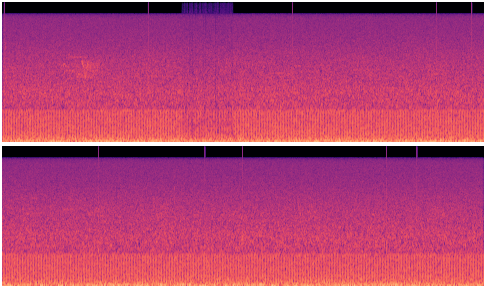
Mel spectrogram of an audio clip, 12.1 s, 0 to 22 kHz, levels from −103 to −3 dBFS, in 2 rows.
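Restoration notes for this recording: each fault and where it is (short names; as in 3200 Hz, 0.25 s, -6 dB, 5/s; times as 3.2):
buzz 50 Hz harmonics 18 -30 dBFS
tick 33 1/3 rpm
2.24–2.9 clipped -22.5 dBFS
5.87 pop
8.56 pop
11.21 pop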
